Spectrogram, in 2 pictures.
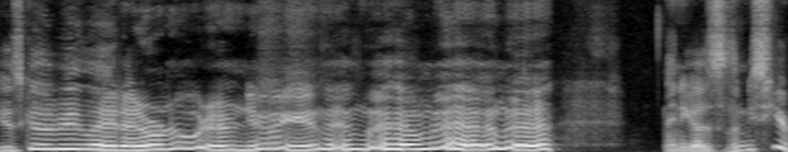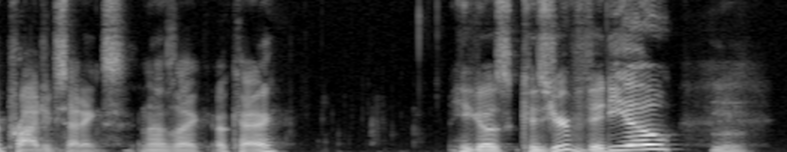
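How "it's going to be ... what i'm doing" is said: put-on near-crying voice, very high and slow. Retelling going to the video chairperson about a late project, retelling being almost in tears. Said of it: "almost in tears".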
